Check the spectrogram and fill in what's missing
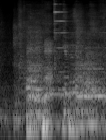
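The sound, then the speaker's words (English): A bell rings out after a brief quiet start, its sustained tones humming steadily while bright, high shimmering partials flash in about halfway through and the ringing carries on to the end. “That's a good bell.”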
